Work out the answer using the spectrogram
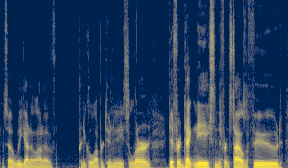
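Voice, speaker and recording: A young man, a private chef, chatting casually on a podcast in a relaxed, rambling way full of fillers. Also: mid-range voice, a little fast, smooth. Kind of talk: casual interview chat.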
